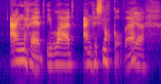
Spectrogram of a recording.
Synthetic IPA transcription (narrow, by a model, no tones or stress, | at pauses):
aŋr̥ɛdiwlˠaːdaŋr̥ɛ̥snɔɡ̥ɔ̰lˠðɛj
